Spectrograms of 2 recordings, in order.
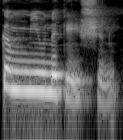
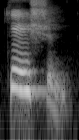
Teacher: Communication. और stress आ रहा है cation पे.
